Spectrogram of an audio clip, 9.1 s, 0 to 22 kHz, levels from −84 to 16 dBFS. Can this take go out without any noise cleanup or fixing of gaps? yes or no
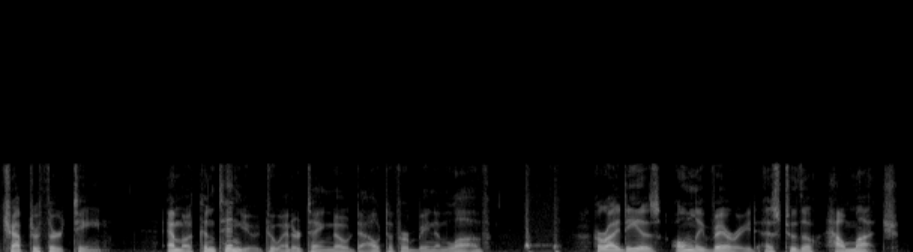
no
